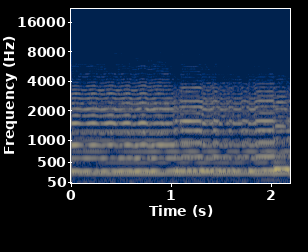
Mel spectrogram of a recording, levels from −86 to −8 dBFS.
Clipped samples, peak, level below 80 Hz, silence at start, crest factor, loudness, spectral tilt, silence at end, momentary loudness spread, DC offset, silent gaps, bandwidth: under 0.1%; -26 dBFS; -76 dBFS; 0 s; 12 dB; -38 LUFS; -4 dB/octave; 0 s; 3 LU; under 0.1%; none; 9.4 kHz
